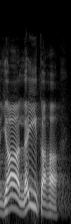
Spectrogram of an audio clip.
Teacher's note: یا ساکن سے پہلے زبر یالین ہے، نرمی سے ادا کریں گے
